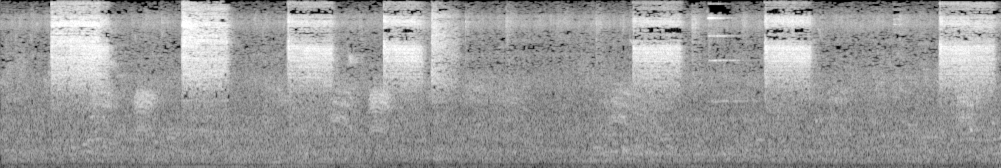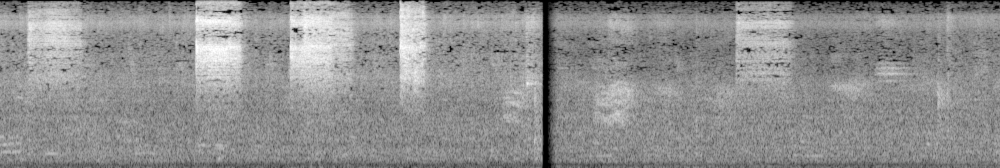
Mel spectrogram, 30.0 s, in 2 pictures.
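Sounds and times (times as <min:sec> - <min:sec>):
town noise hum: 0:00.0 - 0:30.0
bird harsh hissing calls: 0:00.7 - 0:03.6, 0:04.2 - 0:07.0, 0:09.2 - 0:10.3, 0:11.4 - 0:12.3, 0:14.0 - 0:16.4, 0:17.9 - 0:20.4, 0:21.0 - 0:21.5, 0:26.0 - 0:27.1.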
